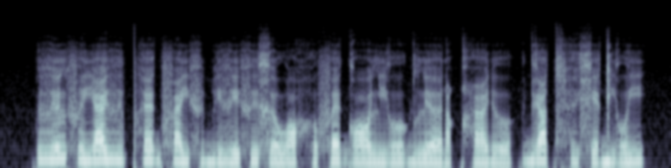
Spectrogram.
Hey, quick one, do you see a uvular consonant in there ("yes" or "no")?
yes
